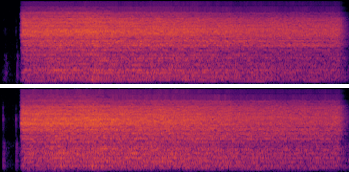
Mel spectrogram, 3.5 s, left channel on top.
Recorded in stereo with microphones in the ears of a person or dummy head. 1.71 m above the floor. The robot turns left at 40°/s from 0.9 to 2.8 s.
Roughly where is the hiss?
Ahead right.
